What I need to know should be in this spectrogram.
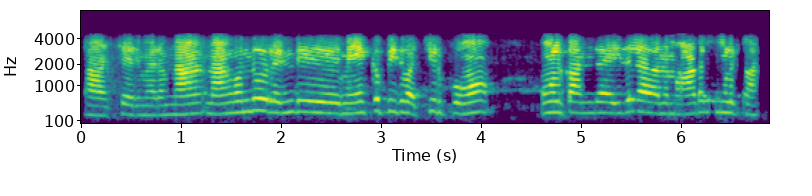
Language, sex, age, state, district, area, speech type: Tamil, female, 18-30, Tamil Nadu, Thoothukudi, urban, conversation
